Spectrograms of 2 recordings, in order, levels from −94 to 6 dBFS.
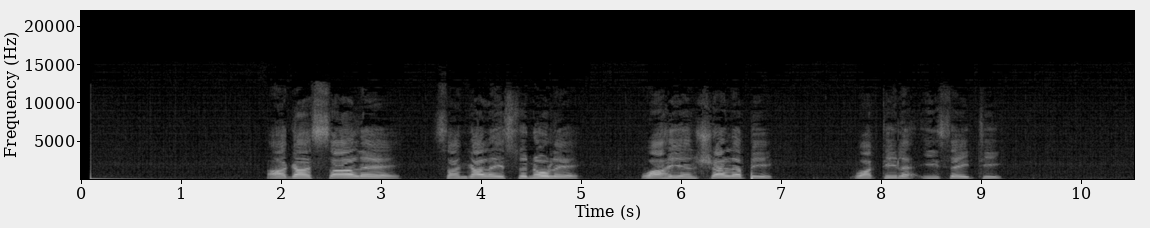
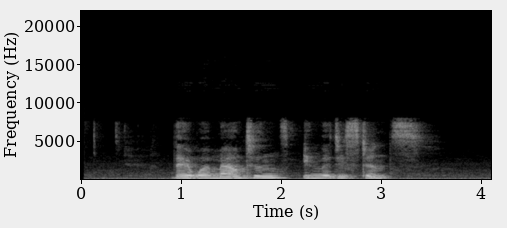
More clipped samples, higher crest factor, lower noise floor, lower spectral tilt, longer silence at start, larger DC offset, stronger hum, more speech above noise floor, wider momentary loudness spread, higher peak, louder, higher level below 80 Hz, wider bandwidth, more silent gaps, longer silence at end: neither; about the same, 20 dB vs 16 dB; first, -66 dBFS vs -56 dBFS; second, -4.5 dB/octave vs -6 dB/octave; second, 0.1 s vs 0.9 s; neither; neither; about the same, 33 dB vs 32 dB; first, 16 LU vs 13 LU; second, -16 dBFS vs -10 dBFS; second, -33 LUFS vs -25 LUFS; about the same, -60 dBFS vs -64 dBFS; first, 14 kHz vs 8.2 kHz; neither; first, 1.35 s vs 0.75 s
